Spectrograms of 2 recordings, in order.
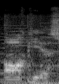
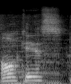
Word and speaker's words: Arceus: the god of pokemon it's arceus or arceus arceus arcus i'm gonna say arceus uh let me know in the comments what you say it's one of those ones that i think both pronunciations are fine but people are divided on which one is the one to say i'm gonna say arceus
